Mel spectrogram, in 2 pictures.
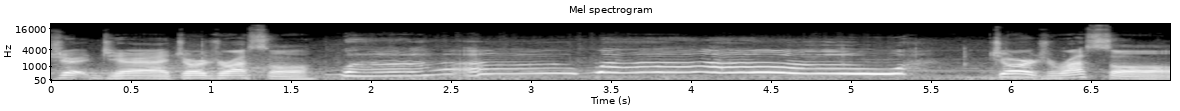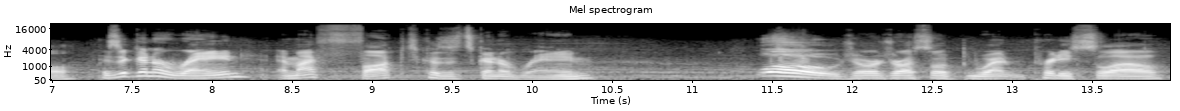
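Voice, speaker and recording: A young man talks through his racing game in a bright, forward voice, swearing freely and swinging from rambling asides to sudden excited yelps. Faint engine noise from the game hums underneath. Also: medium pitch. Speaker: gaming YouTuber. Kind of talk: casual racing game commentary.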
